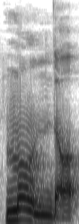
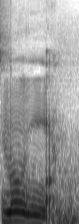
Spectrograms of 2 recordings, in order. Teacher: ND becomes NN. Mondo becomes Munno.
